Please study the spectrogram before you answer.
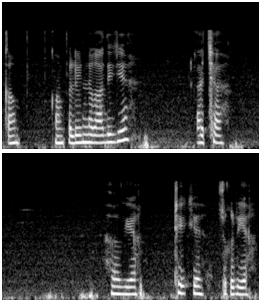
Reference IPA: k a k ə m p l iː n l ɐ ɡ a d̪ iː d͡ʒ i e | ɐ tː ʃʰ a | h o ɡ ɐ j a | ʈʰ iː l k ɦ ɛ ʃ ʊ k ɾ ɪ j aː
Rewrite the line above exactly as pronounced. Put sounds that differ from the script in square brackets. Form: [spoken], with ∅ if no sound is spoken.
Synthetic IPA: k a k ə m p l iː n l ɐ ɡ a d̪ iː d͡ʒ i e | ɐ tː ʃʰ a | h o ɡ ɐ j a | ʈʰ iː [∅] k ɦ ɛ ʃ ʊ k ɾ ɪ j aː

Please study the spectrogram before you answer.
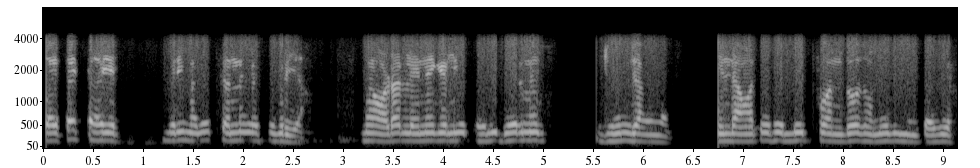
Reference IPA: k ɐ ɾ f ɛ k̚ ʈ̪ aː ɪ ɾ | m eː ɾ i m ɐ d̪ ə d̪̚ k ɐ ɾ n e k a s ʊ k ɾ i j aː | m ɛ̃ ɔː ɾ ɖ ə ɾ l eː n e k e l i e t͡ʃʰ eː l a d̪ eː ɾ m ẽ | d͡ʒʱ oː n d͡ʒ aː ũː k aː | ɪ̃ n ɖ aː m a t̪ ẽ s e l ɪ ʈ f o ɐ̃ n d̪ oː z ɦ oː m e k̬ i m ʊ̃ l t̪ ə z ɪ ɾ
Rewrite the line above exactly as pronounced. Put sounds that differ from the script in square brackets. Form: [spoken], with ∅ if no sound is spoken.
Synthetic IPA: [p] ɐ ɾ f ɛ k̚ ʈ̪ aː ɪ ɾ | m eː ɾ i m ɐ d̪ ə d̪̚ k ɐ ɾ n e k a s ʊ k ɾ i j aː | m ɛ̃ ɔː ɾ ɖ ə ɾ l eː n e k e l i e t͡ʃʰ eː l [i] d̪ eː ɾ m ẽ | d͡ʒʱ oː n d͡ʒ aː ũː [ɡ] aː | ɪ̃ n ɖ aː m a t̪ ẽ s e l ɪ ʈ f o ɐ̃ n d̪ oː z ɦ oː [n] e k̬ i m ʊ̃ l t̪ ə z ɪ ɾ

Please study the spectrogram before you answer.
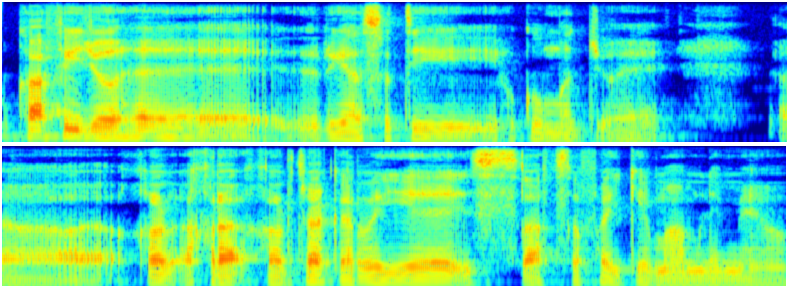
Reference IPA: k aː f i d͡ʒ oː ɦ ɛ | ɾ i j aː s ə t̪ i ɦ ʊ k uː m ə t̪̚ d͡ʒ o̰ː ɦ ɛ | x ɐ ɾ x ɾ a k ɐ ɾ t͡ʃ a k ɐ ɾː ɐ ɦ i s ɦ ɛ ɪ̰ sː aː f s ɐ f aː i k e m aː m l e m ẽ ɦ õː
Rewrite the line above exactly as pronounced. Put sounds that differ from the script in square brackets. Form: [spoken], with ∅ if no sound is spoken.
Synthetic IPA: k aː f i d͡ʒ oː ɦ ɛ | ɾ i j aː s ə t̪ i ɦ ʊ k uː m ə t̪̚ d͡ʒ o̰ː ɦ ɛ | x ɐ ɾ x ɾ a [x] ɐ ɾ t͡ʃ a k ɐ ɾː ɐ ɦ i [∅] ɦ ɛ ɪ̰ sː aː f s ɐ f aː i k e m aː m l e m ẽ ɦ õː

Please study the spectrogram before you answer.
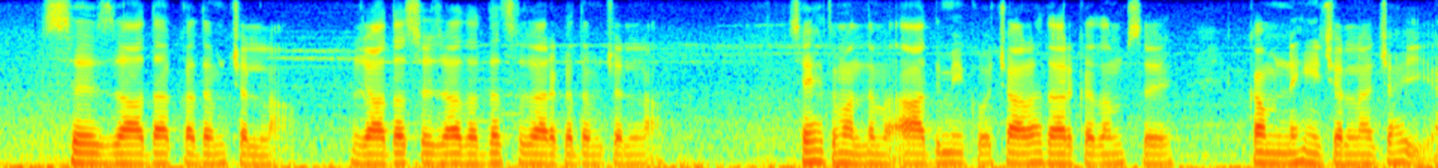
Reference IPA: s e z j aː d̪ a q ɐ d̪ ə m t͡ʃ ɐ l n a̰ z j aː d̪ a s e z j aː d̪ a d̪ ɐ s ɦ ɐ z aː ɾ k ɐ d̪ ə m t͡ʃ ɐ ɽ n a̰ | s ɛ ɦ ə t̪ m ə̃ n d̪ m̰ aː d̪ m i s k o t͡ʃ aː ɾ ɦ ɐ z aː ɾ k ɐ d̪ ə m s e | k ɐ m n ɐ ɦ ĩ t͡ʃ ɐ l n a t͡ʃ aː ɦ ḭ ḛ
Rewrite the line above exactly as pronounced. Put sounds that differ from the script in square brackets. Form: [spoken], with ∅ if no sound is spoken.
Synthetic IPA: s e z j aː d̪ a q ɐ d̪ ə m t͡ʃ ɐ l n a̰ z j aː d̪ a s e z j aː d̪ a d̪ ɐ s ɦ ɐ z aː ɾ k ɐ d̪ ə m t͡ʃ ɐ [l] n a̰ | s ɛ ɦ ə t̪ m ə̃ n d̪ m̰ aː d̪ m i [∅] k o t͡ʃ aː ɾ ɦ ɐ z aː ɾ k ɐ d̪ ə m s e | k ɐ m n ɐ ɦ ĩ t͡ʃ ɐ l n a t͡ʃ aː ɦ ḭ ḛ

